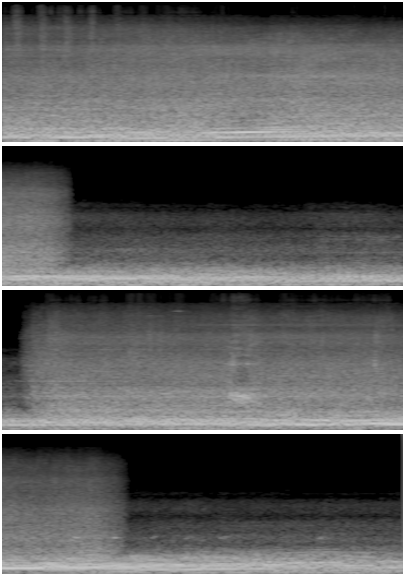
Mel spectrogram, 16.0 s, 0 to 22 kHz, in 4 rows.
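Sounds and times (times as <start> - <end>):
vehicle engine revving: 0.0 - 4.8, 8.2 - 16.0.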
